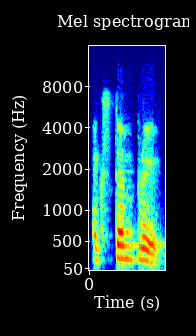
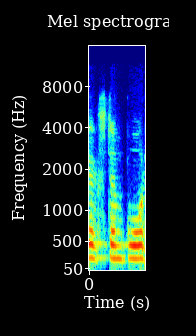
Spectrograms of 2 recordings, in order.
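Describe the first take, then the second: First: The word ends in two syllables, 'puh-ree'. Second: The word ends in a single 'pore' syllable. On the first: The speaker calls it right. "जो proper उसका pronunciation है" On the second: The speaker calls it wrong. "पढ़ते भी कुछ लोग एक्सटेम्पोर हैं"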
